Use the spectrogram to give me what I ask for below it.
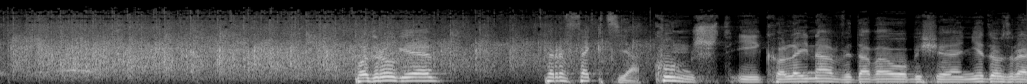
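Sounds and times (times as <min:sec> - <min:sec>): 
audience applause: 0:00.0 - 0:07.0
speech: 0:03.6 - 0:04.5, 0:05.4 - 0:10.2.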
